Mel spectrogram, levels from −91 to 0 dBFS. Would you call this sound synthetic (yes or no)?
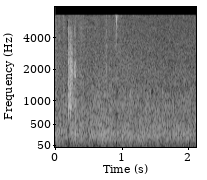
no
